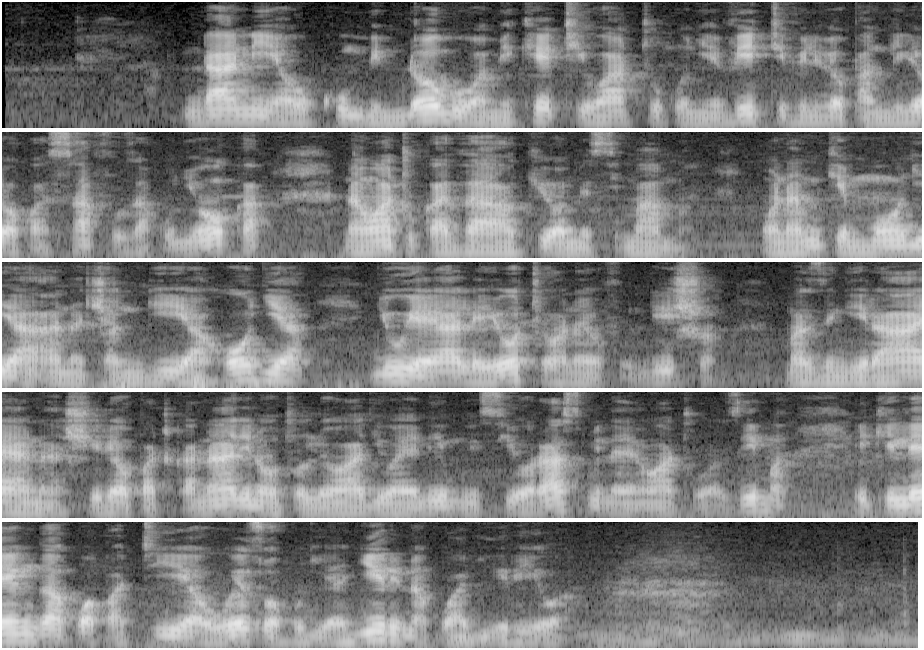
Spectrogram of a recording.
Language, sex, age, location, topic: Swahili, male, 25-35, Dar es Salaam, education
